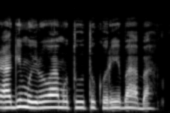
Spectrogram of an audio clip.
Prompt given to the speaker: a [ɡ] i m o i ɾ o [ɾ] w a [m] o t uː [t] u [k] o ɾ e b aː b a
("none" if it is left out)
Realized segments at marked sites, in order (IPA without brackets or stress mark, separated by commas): ɡ, none, m, t, k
